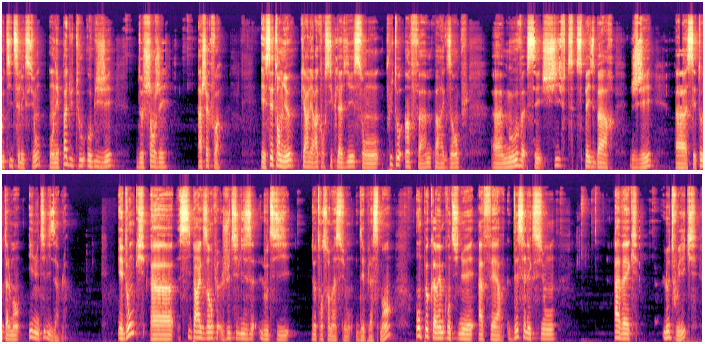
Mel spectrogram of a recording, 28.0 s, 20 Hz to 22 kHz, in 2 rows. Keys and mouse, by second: 1.8-3.1 drag, 3.7-22.1 drag, 25.9 shift+click, 26.4 shift+click, 27.0 shift+click.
